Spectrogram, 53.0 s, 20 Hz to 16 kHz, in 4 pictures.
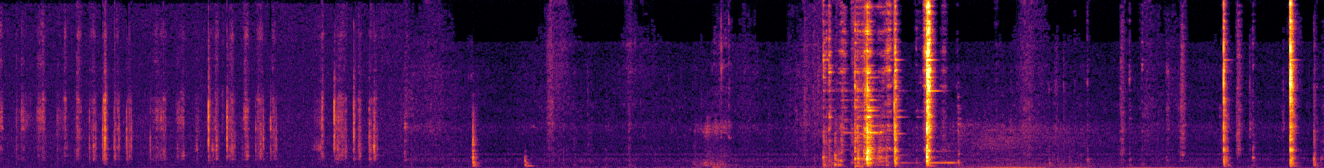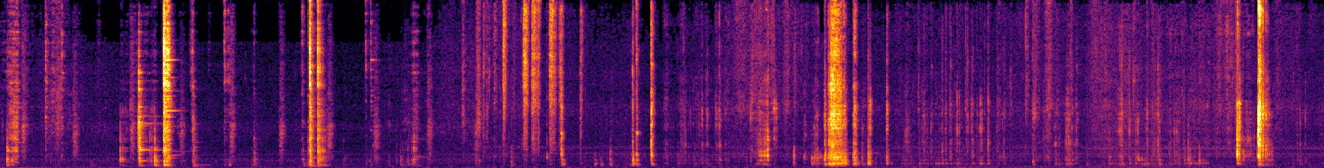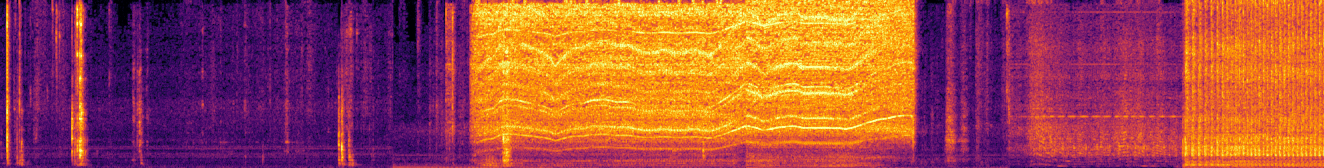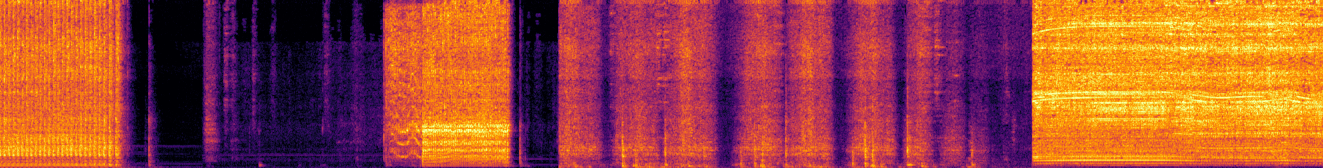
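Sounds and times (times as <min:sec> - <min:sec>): power drill running: 0:30.4 - 0:35.7, 0:36.6 - 0:40.9, 0:43.6 - 0:44.8, 0:50.0 - 0:52.9.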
